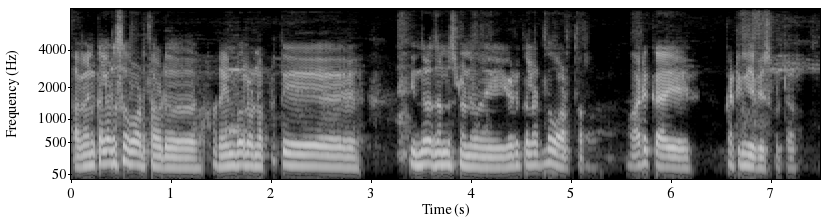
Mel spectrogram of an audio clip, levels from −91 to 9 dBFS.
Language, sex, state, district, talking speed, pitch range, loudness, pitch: Telugu, male, Andhra Pradesh, Anantapur, 120 wpm, 135-170 Hz, -18 LUFS, 150 Hz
